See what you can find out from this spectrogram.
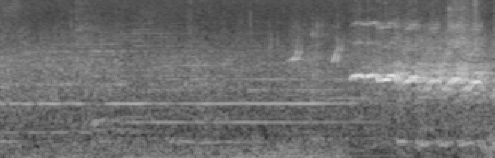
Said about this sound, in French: Les chevaux sont de plus en plus instables dans le torrent. Les chevaux tombent.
